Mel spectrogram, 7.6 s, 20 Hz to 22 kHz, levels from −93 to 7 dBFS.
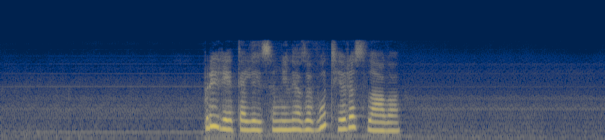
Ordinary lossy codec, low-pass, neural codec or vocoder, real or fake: none; none; codec, 16 kHz, 0.5 kbps, FunCodec, trained on LibriTTS, 25 frames a second; fake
